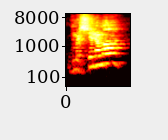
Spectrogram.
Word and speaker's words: Machinima: real quick for those who don't know um Machinima that's how you say it yeah yeah Machinima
